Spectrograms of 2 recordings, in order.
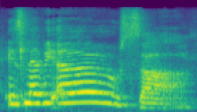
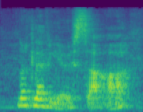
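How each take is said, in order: First: Leviosa said high, loud and slow, stressing the O; hammed-up correcting Leviosa; Hermione's Leviosa correction. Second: Not Leviosa, dropped much softer; throwaway mistaken Leviosa; wrong Leviosa. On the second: Retold or imitated.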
